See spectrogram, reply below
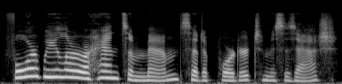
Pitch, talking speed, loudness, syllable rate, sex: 240 Hz, 190 wpm, -17 LUFS, 4.9 syllables/s, female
